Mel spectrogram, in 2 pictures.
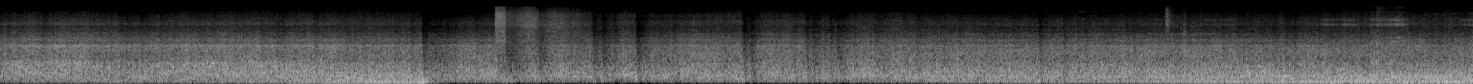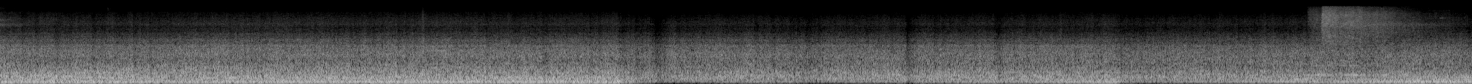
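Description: A passenger train rumbles slowly past on the tracks.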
